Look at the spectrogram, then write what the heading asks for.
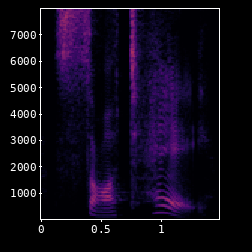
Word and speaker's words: sauté: But all these words are going to end in the sound A. Saute.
